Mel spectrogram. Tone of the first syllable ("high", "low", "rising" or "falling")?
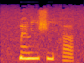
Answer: high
